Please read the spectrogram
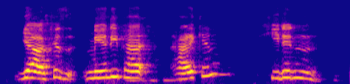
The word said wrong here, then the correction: Patinkin: He Mandy didn't, Patinkin.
